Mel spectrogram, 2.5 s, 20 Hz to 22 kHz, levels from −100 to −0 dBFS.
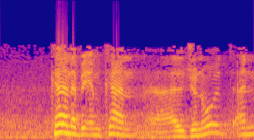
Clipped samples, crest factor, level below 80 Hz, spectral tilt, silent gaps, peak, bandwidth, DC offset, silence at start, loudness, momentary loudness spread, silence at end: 0.3%; 12 dB; -44 dBFS; -6 dB/octave; none; 0 dBFS; 11.5 kHz; under 0.1%; 0 s; -12 LUFS; 10 LU; 0 s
